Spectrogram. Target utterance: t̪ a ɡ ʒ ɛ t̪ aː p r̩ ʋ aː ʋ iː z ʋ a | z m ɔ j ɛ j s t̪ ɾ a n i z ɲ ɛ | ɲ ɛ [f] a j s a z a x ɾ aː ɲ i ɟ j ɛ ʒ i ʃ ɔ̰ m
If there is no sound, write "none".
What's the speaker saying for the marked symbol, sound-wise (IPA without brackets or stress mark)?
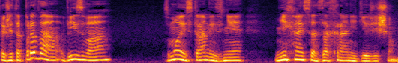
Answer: x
